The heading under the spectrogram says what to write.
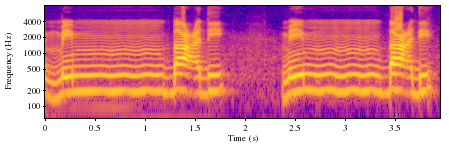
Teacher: इकलाब जो है वो हो गया नून साकिन तनवीन को मीम से तब्दील करना। · बा आ गया तो हम एक छोटा सा मीम ऊपर लगा देते हैं, यानी हम क्या करते हैं? हम मीम में इसको तब्दील करते हैं, नून साकिन तनवीन को मीम में तब्दील करते हैं, तो ये बनता है मिन बादी, मिन बादी।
